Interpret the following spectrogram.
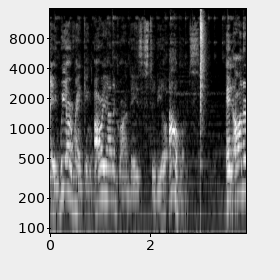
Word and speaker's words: Ariana: the last video and I messed it up but it's ar Ariana regardless regardless we have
